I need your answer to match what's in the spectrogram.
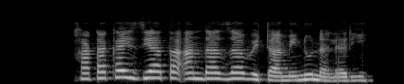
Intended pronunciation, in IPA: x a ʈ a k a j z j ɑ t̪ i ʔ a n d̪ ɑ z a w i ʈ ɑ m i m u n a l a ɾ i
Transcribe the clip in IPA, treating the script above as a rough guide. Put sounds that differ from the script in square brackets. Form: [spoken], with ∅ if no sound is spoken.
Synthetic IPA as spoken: x a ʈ a k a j z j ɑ t̪ [a] ʔ a n d̪ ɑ z a w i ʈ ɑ m i [n] u n a l a ɾ i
